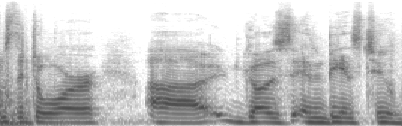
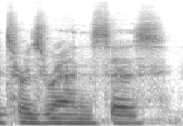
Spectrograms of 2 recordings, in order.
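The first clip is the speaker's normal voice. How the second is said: ordinary delivery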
